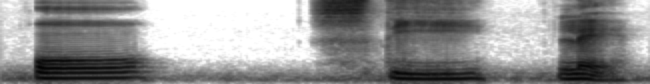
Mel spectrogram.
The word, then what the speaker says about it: ostile: O, stile, hostel. Ostile is divided in o, stile.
